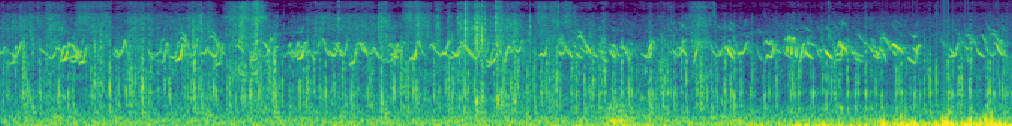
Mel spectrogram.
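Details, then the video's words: Chicks keep up a busy stream of shrill, slightly down-slurred cheeps, several birds calling together, and a few soft low thumps near the end. "Chicks Chirping"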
